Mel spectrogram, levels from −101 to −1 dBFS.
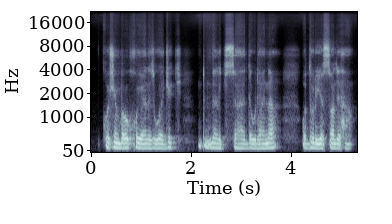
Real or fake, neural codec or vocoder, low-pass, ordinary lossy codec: fake; autoencoder, 48 kHz, 32 numbers a frame, DAC-VAE, trained on Japanese speech; none; none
